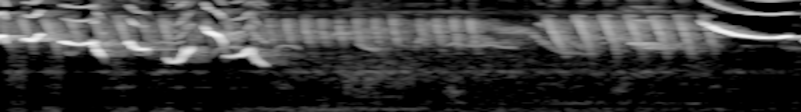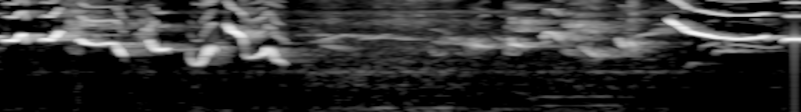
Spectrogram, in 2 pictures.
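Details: Oriental magpie-robin song played as a lure to make birds sing: strong whistled phrases of descending slurs alternating with buzzy rattling trills and softer chirps, loud phrases returning several times.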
